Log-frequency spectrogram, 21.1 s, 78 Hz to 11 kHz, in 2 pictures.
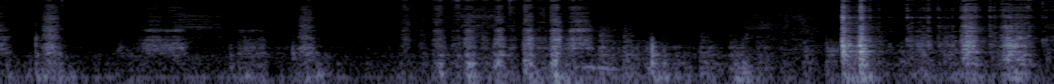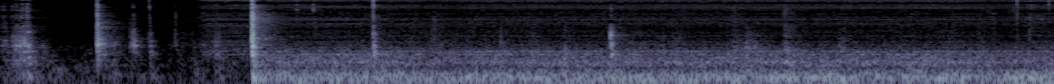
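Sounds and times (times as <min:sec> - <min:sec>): clay pan scraping on metal grate: 0:08.6 - 0:11.1
gas burner hissing: 0:12.3 - 0:21.0
stove ignition knob click: 0:13.0 - 0:13.3.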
